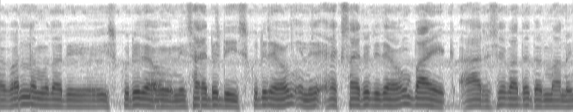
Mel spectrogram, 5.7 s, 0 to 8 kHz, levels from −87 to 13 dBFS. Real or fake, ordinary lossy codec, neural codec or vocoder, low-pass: fake; none; vocoder, 44.1 kHz, 80 mel bands, Vocos; 7.2 kHz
